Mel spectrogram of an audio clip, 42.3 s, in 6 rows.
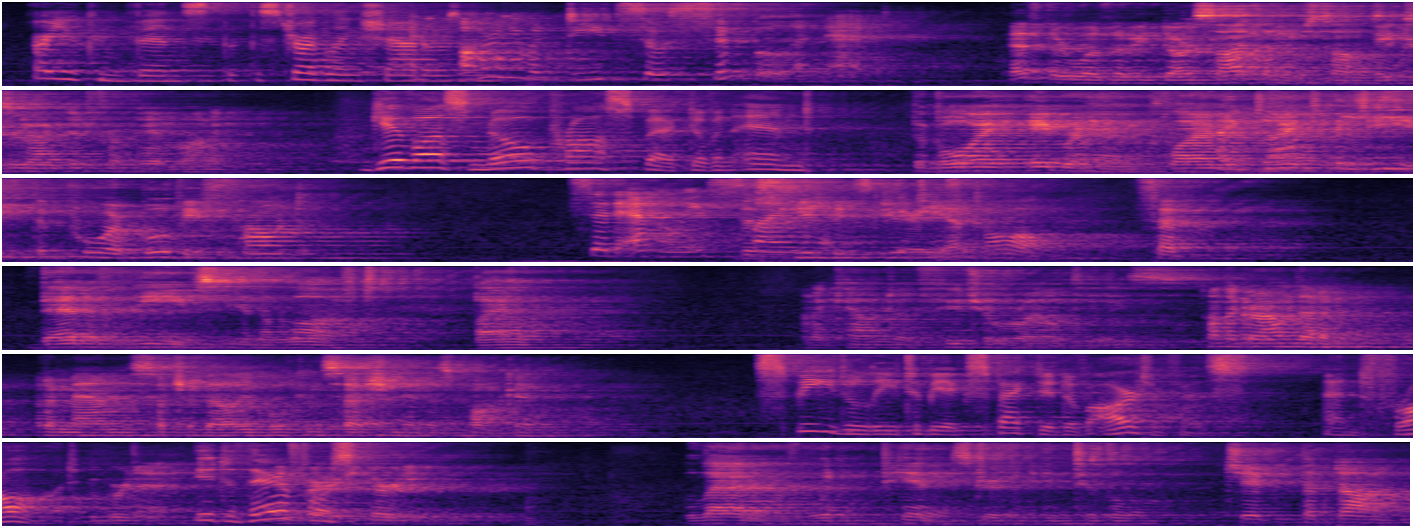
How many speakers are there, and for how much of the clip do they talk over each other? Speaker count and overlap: seven, about 13%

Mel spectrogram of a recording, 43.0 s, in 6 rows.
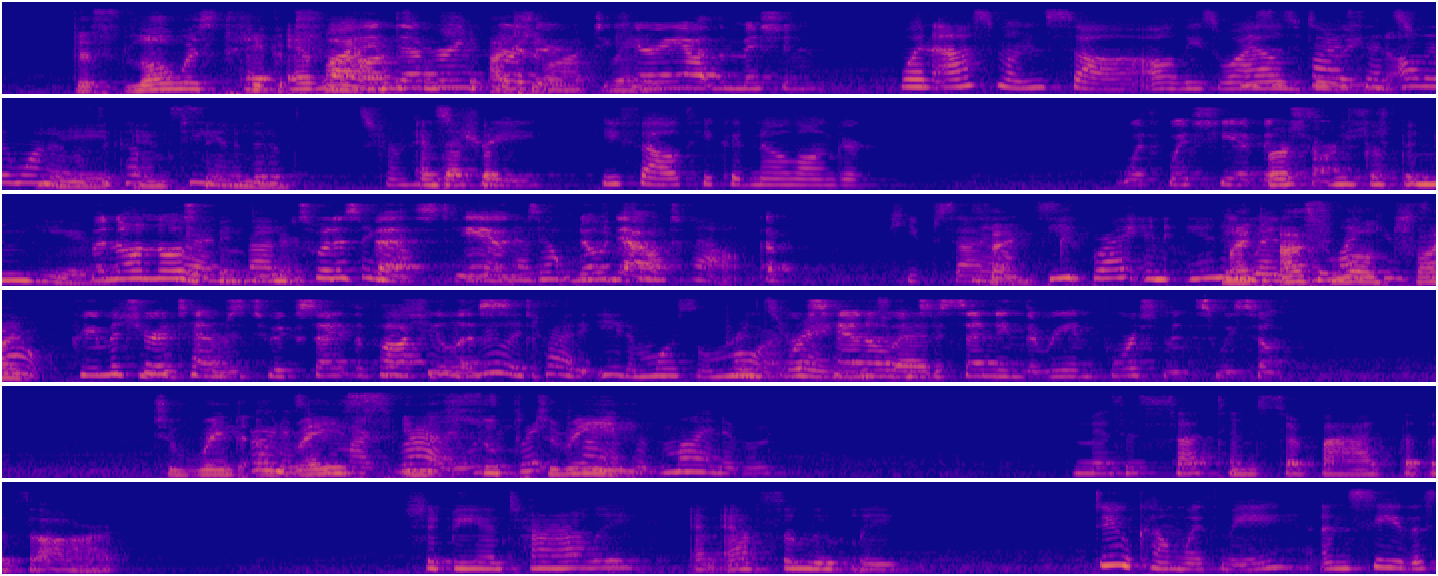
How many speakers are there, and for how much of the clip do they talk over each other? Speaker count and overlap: five, about 43%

